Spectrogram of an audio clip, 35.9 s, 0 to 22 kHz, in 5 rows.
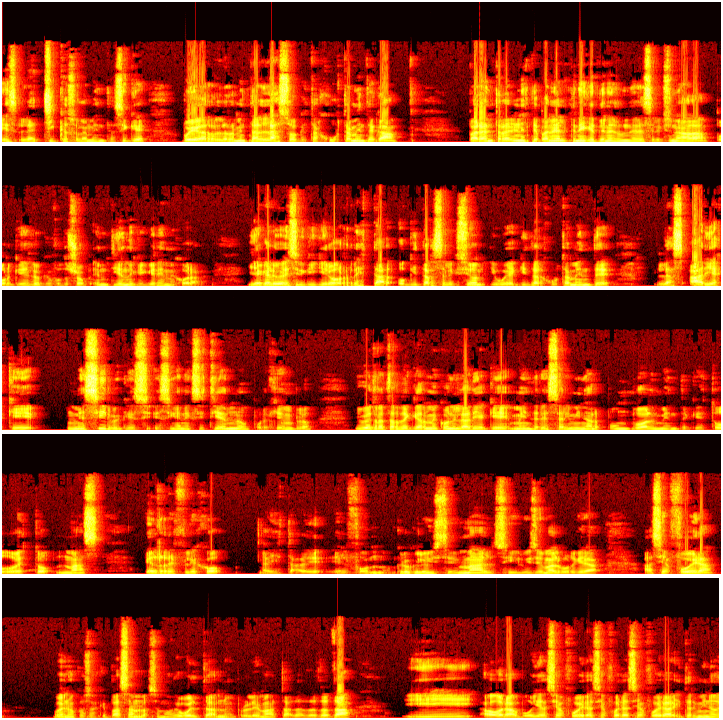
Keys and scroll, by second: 26.3 ctrl+z.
